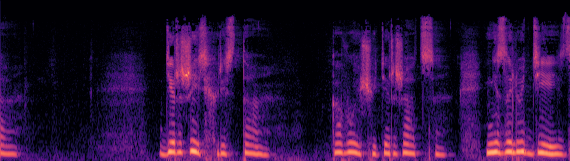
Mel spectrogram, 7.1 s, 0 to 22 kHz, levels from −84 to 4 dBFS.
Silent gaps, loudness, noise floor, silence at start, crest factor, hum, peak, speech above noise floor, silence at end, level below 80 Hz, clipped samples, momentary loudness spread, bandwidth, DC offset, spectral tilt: none; -21 LUFS; -61 dBFS; 0 s; 16 dB; none; -8 dBFS; 40 dB; 0 s; -52 dBFS; under 0.1%; 17 LU; 14.5 kHz; under 0.1%; -4.5 dB/octave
